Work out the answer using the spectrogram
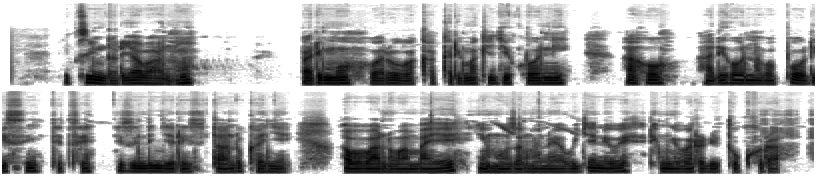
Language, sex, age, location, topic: Kinyarwanda, male, 18-24, Kigali, health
